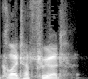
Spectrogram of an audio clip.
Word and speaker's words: Greuther Fürth: But we've got Sandhausen and Greta Fürth. – It's Sandhausen and Greuther Fürth.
